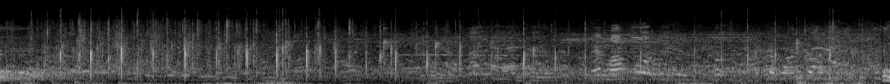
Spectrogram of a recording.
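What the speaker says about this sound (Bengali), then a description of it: "আমরা একটু বিগ হ্যান্ড করতালি দেই।" A ceremony audience at a youth club football tournament final claps steadily, with dense scattered hand claps and crowd murmur mixed with a voice speaking over a loudspeaker throughout.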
